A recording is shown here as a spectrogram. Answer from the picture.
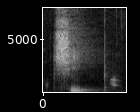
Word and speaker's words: cheap: between each word first we have cheap with a CH sound and a long e sound cheap next we have chip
